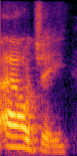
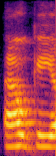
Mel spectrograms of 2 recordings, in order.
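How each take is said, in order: First: "algae" with a soft g, as AL-jee. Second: "algae" with a hard g, as AL-ghee. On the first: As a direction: say "algae" with a j sound. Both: Shown as a demonstration. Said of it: "if one word is right".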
